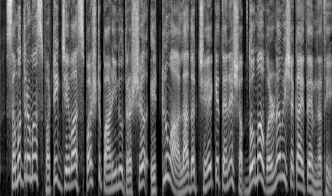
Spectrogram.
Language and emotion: Gujarati, surprised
